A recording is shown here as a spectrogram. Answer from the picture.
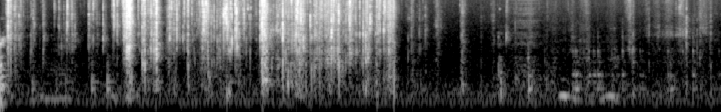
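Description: Foil wrapper of a Pokémon trading card booster pack being torn open and crinkled, busy crackling for about six seconds, then only faint rustle of the cards being handled.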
